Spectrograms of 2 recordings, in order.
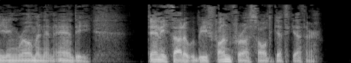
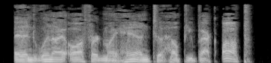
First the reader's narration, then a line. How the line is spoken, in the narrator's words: he snaps through clenched teeth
